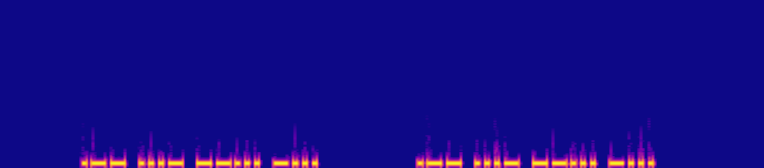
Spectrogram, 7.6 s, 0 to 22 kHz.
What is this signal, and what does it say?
Morse code, heard as a keyed tone, about 25 wpm, 700 Hz. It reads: WV7B WV7B
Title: USA Call Signs - 4 Characters - Repeated 2x - 25wpm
